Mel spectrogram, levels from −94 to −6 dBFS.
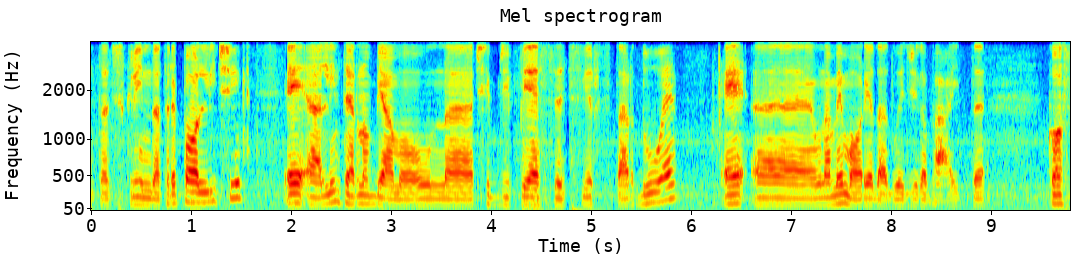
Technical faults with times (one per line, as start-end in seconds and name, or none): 3.88-4.79 repeated stalls (stutter)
